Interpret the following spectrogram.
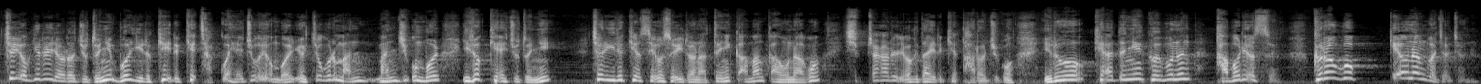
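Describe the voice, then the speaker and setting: Man, pastor, emotional testimony, bright, husky, animated. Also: brisk. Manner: fervent, tearful storytelling with sudden pitch swings.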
